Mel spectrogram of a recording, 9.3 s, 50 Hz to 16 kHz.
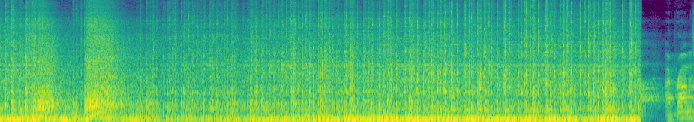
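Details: Rebuilt genuine 1970 Corvette LT1 V8, being built for a 1957 Chevrolet Nomad; deep even rumble with clean rev rises and a smooth settle back, with no knocks or ticks. Normal running and revving.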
